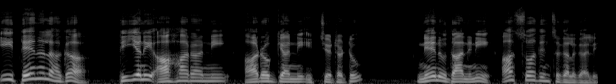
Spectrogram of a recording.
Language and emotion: Telugu, neutral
